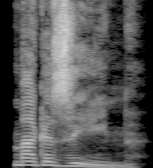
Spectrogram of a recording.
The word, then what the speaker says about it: magazine: Okay, so it's magazine. Which one do you think is the correct option? Sing. Sin, correct. Magazine, right? In the last part, we have the stress.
